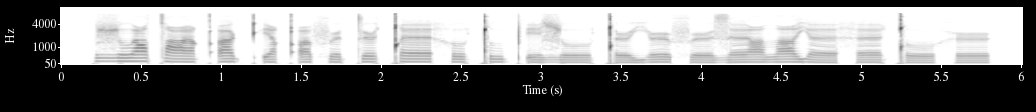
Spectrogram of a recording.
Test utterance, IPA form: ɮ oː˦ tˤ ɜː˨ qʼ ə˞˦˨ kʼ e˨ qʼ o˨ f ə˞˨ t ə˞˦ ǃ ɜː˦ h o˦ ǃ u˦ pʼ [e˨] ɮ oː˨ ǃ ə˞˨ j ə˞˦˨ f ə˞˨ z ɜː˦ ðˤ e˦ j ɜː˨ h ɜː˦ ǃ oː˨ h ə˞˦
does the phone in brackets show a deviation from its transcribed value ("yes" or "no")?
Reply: no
